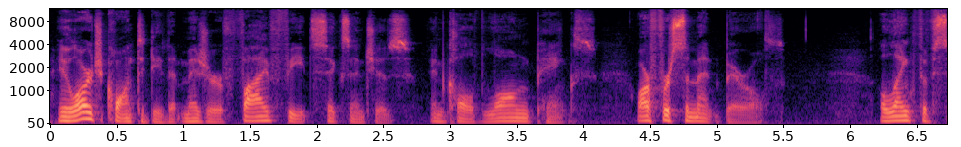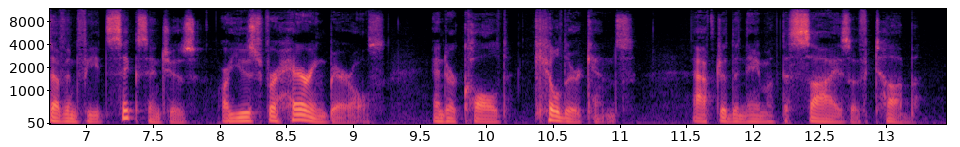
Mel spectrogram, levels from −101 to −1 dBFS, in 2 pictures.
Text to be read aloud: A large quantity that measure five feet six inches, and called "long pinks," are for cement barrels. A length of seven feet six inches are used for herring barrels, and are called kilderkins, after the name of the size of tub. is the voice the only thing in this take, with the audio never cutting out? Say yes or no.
yes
